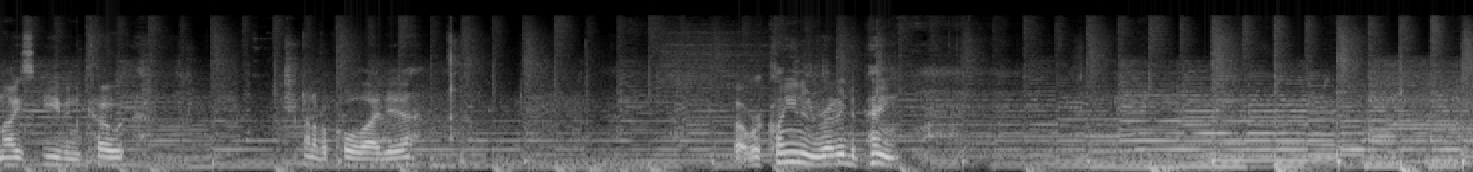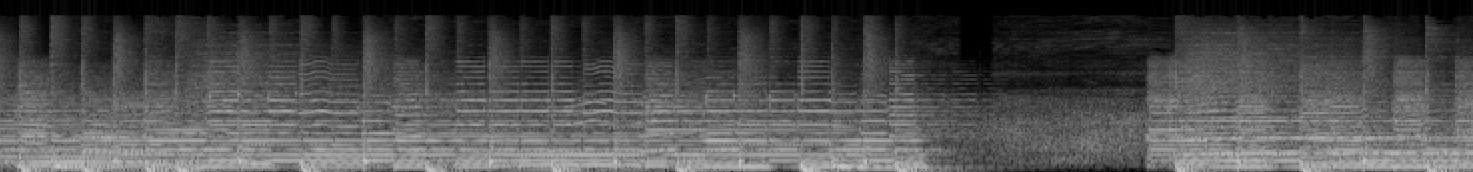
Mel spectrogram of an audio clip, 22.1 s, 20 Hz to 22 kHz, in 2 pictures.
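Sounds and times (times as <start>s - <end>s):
guitar music with steady beat: 0.0s - 6.2s, 7.0s - 18.2s, 19.8s - 22.0s.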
